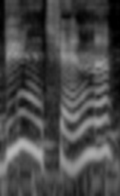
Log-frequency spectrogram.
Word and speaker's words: Bündchen: La nuova casa di Gisele Bündchen, come cavolo si pronuncia? Bündchen, ma di fronte a quella di Tom Brady.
